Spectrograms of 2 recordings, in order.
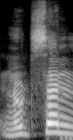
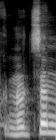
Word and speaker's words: Knudsen: Okay, they define a number, Knudsen number, and that is lambda divided by d. K is silent usually, Knudsen number.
